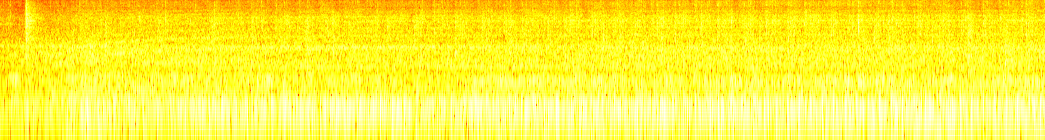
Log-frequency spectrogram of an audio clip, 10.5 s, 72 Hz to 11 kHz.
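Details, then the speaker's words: Bennett Model 450 twin clock-face gas pump, built around 1932 and sitting over 40 years in a California barn, running again after fluid was added to the pump: steady, even motor hum with a low rhythmic chug, no knocks or grinding. Sounds healthy. "She sounds healthy. It's amazing after all these years that this unit can actually run again."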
